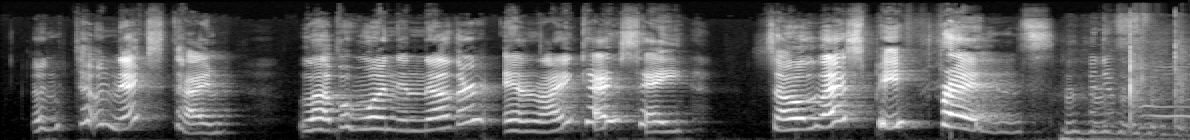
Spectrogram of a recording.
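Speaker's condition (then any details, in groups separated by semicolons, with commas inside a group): Cerebral palsy; affects muscles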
